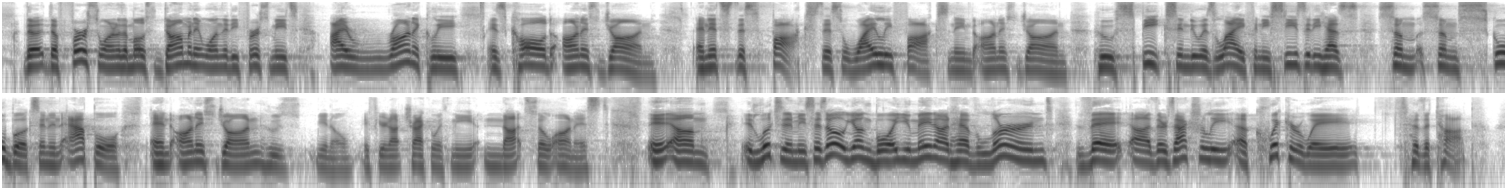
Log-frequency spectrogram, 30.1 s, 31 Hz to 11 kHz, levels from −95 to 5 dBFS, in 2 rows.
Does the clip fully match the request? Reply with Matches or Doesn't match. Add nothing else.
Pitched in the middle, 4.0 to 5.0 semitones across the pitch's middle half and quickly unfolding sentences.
Doesn't match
